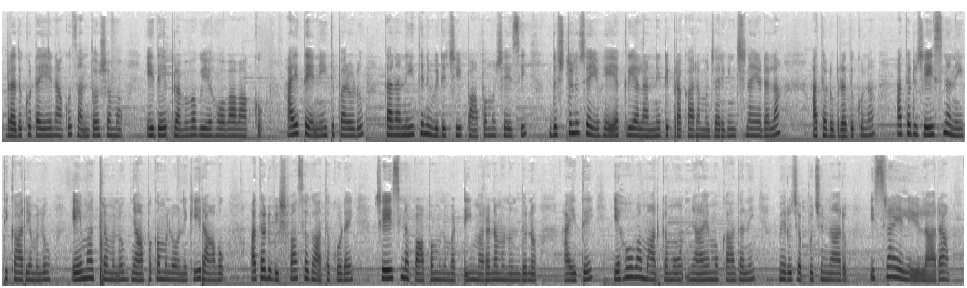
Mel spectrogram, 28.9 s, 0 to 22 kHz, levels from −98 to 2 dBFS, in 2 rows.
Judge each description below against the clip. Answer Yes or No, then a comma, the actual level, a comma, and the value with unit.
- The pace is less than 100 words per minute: Yes, average, 85 wpm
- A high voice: Yes, high, 200 Hz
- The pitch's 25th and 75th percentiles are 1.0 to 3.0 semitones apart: Yes, narrow, 2.4 semitones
